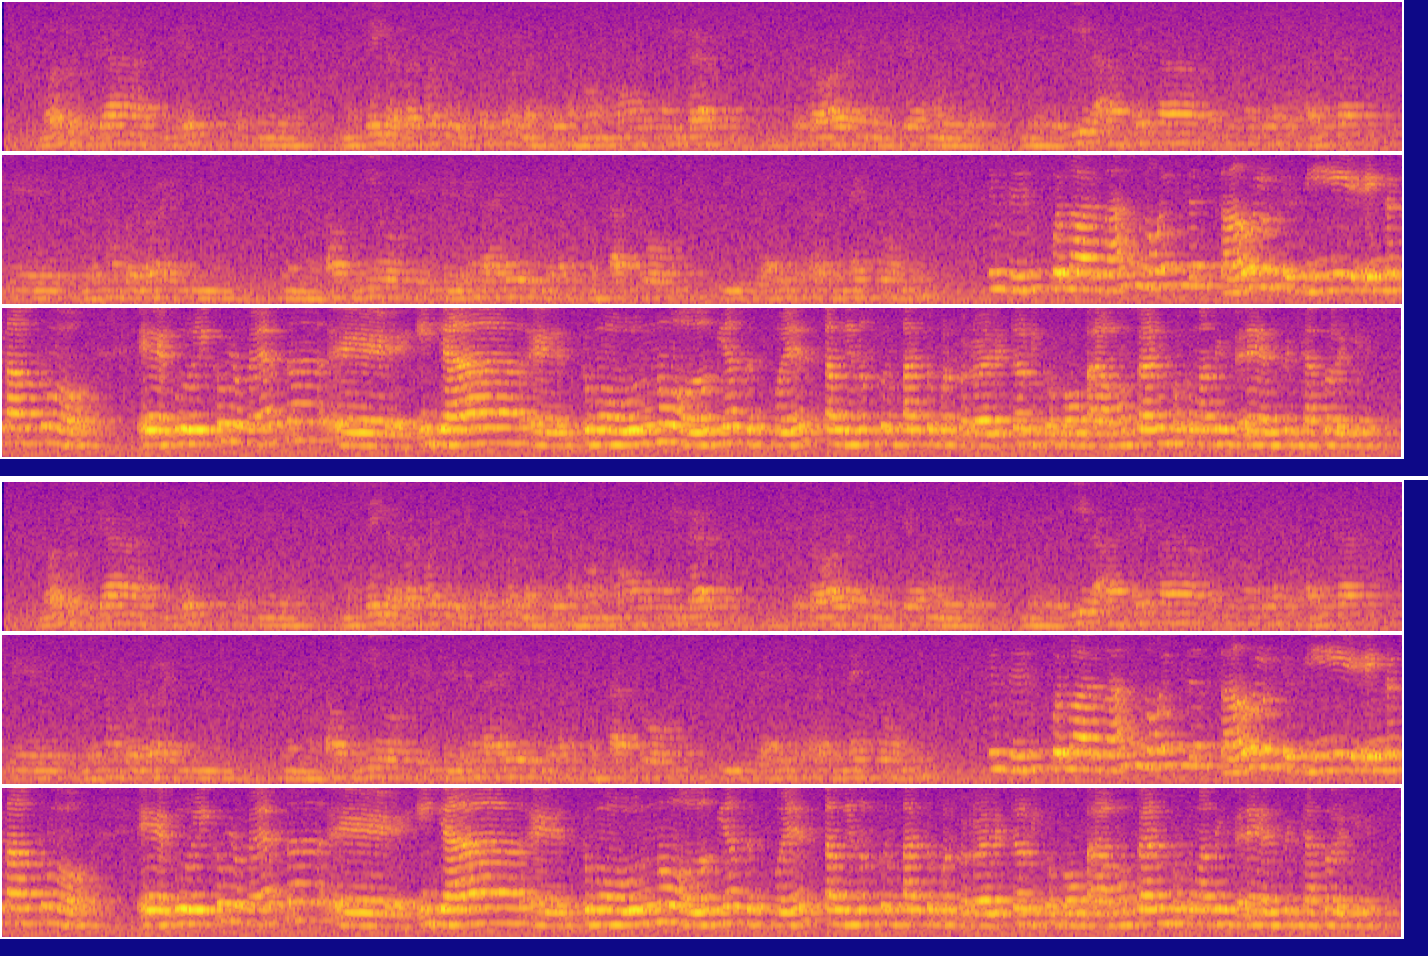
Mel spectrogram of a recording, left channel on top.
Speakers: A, on the right; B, on the left.
A: Lo otro sería tal vez, eh, eh, no sé, ir a tocar puertas directamente con la empresa, no, no publicar, no sé si has probado la metodología como de, de ir a la empresa, por ejemplo, una empresa en Costa Rica que, que tenga un proveedor en, en Estados Unidos, que, que le venda a ellos y que te pase el contacto y ahí empezar a hacer nexo, ¿me entiendes?
B: Ujú, Pues la verdad no he intentado, lo que sí he intentado es como eh, publico mi oferta eh, y ya eh, como uno o dos días después también los contacto por correo electrónico como para mostrar un poco más de interés en caso de que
